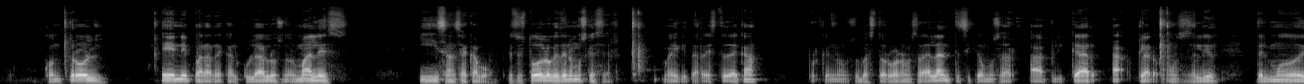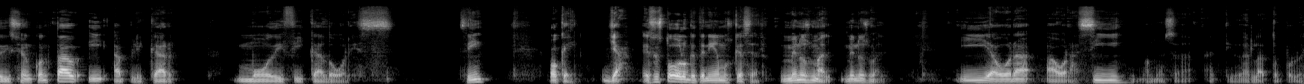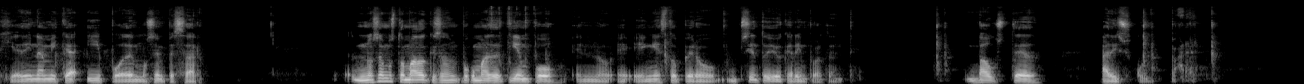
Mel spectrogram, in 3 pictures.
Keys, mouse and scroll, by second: 2.0 ctrl+n, 6.8 n, 8.5 click, 10.5 click, 12.0 Tab, 14.0 click, 14.6 scroll down 1, 15.2-17.2 middle drag, 17.9 scroll up 1, 21.1 click, 22.1 click, 23.0 click, 24.0 click, 25.4 click, 29.5 scroll down 1, 30.1 click, 31.4 KP_Add, 32.2 click, 33.3 shift+middle click, 34.0 shift+middle click, 35.0 middle click, 35.9 f, 36.7 click, 37.1 middle click, 37.9 f, 38.2 click, 38.8-39.1 ctrl+drag.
